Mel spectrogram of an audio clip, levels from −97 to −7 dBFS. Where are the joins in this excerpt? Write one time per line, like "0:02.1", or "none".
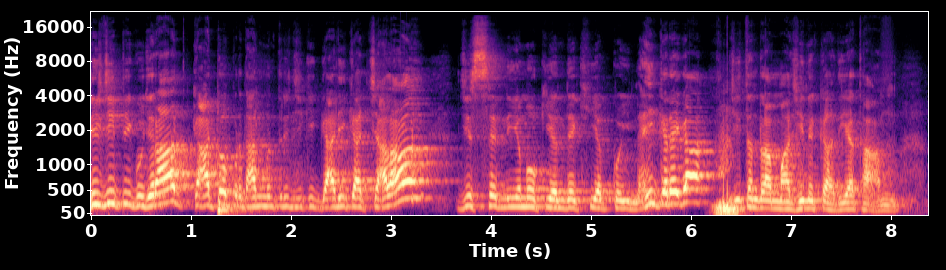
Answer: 0:06.3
